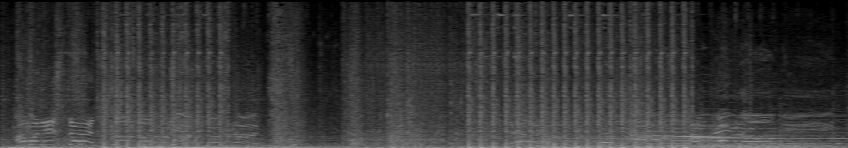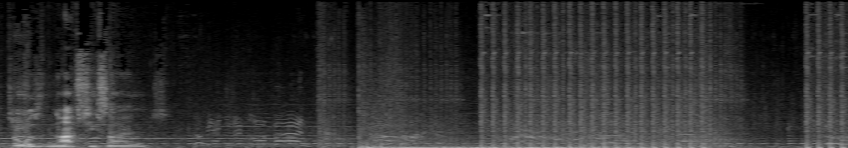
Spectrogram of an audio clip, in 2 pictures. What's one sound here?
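A gun fires in rapid bursts.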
